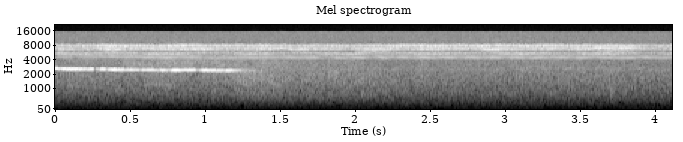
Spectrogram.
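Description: A Great jacamar gives one long, clear, high whistle that falls slightly over about a second. Steady high insect drone continues behind it.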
